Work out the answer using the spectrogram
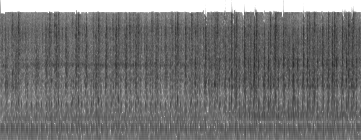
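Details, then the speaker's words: Unserviced sewing machine at full power before cleaning or oiling key points: rapid, fairly regular clatter about two and a half beats a second; runs sluggishly, likely dry, though not horrible. "all right so again listen to it at full power this is full power it's not horrible it's not absolutely horrible"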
